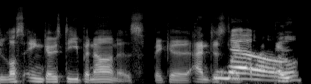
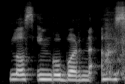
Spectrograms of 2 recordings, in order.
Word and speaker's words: Los Ingobernables: Laurie just used to say Los Ingos de Bananas outwardly say I don't know how to say this. So it's Los Ingobernables.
